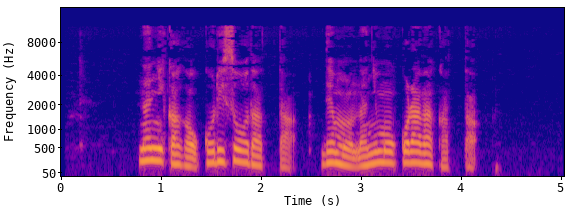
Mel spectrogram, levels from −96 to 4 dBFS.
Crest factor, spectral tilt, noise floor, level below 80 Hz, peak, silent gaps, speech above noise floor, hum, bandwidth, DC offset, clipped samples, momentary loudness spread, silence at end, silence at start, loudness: 14 dB; -6 dB/octave; -75 dBFS; -68 dBFS; -12 dBFS; none; 51 dB; none; 11.5 kHz; under 0.1%; under 0.1%; 15 LU; 0.9 s; 0.8 s; -25 LUFS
